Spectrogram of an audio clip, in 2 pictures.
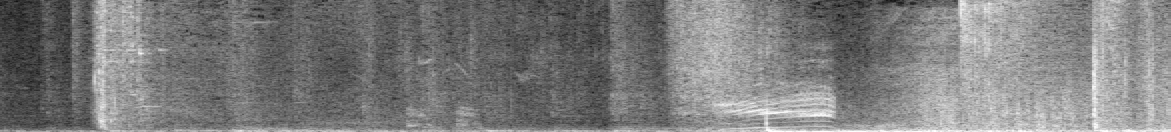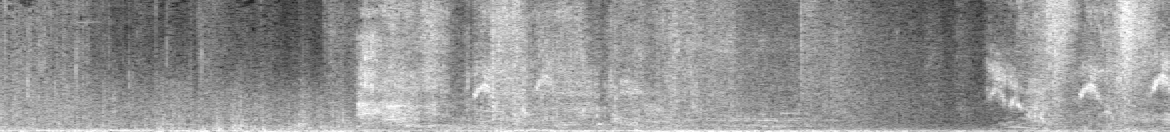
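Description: A Confringo blast spell in Hogwarts Legacy cracks into a loud, rumbling explosion partway through, followed by sustained roaring booms and crashing debris. A few earlier thumps and whooshes are also heard, and brief voices rise over the din.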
